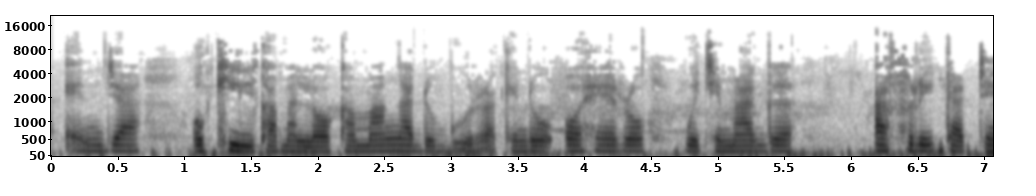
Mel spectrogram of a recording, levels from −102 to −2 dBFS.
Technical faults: MP3 compression

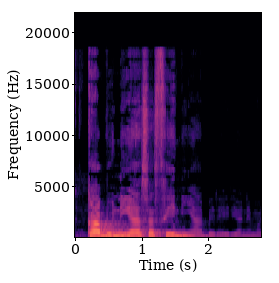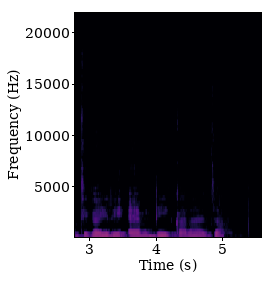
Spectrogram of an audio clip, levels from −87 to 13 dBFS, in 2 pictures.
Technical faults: zipper noise

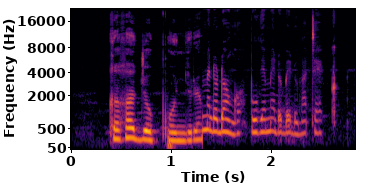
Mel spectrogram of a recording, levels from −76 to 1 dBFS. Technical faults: audio read two samples at a time (double speed)

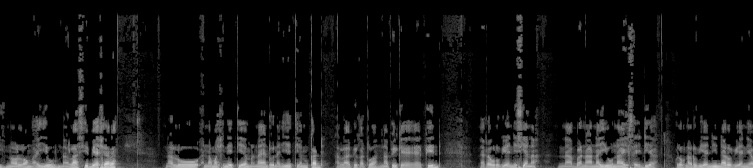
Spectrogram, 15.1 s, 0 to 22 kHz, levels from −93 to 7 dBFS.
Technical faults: generation loss

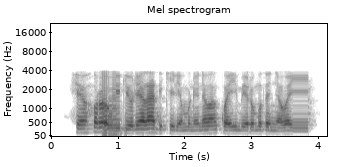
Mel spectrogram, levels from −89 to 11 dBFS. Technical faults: packet loss with last packet repeated

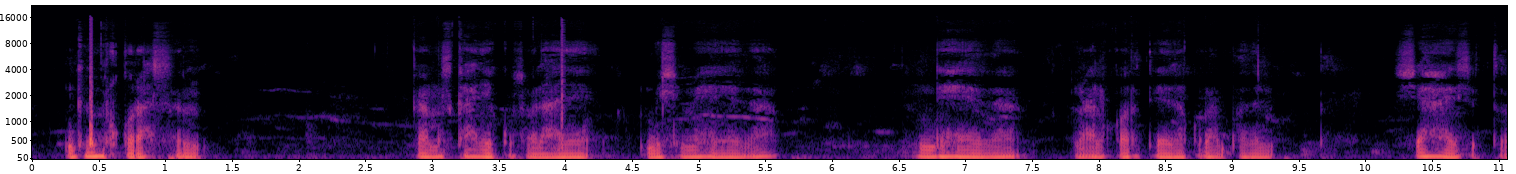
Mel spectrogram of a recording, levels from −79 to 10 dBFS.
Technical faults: electrical switching spike

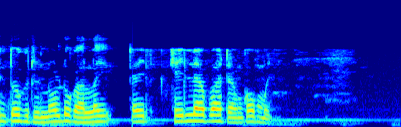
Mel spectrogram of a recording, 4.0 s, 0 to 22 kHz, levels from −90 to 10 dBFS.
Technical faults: input switched to a poorer device

